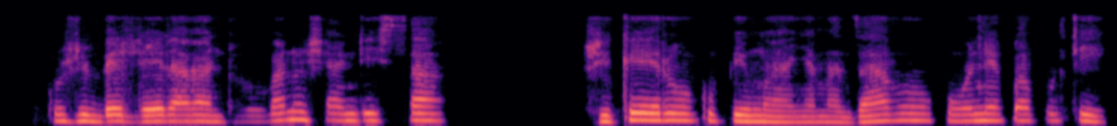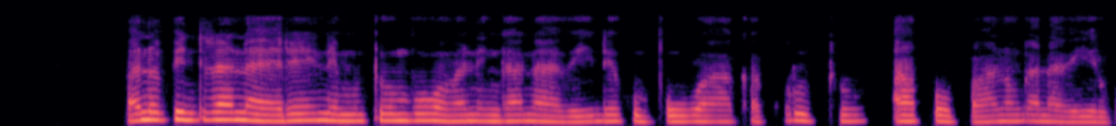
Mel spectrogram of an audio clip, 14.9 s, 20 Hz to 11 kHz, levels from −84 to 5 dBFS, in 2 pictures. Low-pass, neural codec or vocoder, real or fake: 7.2 kHz; codec, 16 kHz, 8 kbps, FreqCodec, smaller model; fake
